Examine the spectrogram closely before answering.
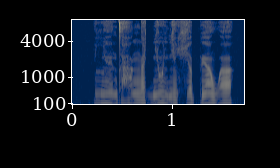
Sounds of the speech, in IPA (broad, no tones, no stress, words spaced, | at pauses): ʎẽdʱaŋa ɟɔ̃ɟɛ̃çɜ pʲãwɜ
